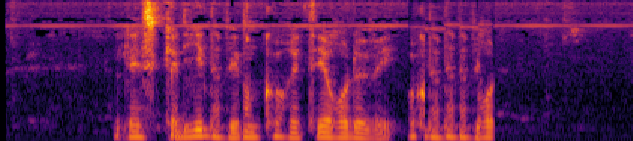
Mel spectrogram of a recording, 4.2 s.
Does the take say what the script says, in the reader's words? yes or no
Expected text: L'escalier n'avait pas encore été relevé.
no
